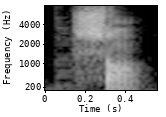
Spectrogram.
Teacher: Tenemos en la primera palabra champ, la vocal nasal en. Es como la O del español, considerablemente más abierta, en, y nasalizada, champ. La segunda palabra es Élysée.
